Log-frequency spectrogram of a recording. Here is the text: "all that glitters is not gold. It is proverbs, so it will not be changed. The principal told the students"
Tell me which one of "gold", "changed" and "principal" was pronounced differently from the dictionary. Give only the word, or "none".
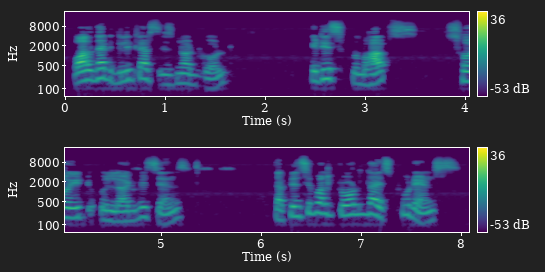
changed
